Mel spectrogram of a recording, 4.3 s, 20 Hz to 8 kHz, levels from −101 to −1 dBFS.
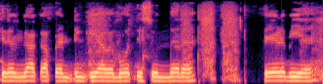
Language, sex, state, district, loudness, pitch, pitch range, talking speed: Hindi, male, Bihar, Araria, -12 LUFS, 145 Hz, 140-145 Hz, 165 wpm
